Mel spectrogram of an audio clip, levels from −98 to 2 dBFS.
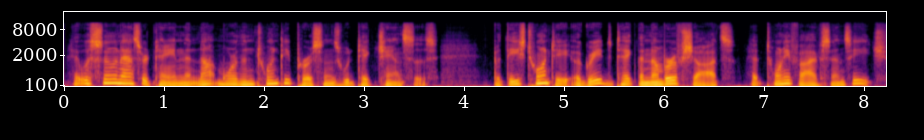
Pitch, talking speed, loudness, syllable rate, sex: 130 Hz, 205 wpm, -17 LUFS, 5.3 syllables/s, male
